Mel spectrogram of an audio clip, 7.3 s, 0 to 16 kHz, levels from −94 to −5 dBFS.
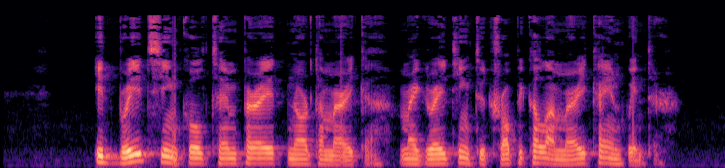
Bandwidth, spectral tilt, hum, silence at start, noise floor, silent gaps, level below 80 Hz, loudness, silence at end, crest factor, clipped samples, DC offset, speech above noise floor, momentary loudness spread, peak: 11.5 kHz; -5.5 dB/octave; none; 0.95 s; -71 dBFS; none; -56 dBFS; -25 LUFS; 0.6 s; 20 dB; under 0.1%; under 0.1%; 46 dB; 12 LU; -6 dBFS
